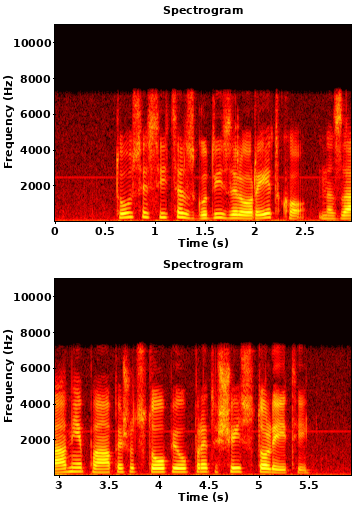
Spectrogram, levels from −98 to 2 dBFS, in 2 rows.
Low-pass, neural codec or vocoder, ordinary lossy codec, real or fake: 7.2 kHz; none; none; real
